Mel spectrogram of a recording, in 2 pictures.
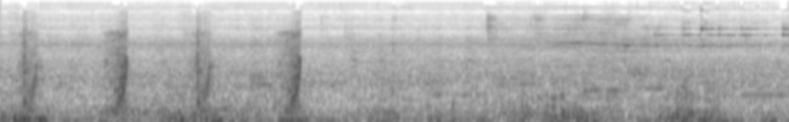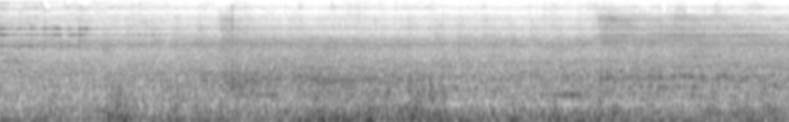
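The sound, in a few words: train passing on an elevated line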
